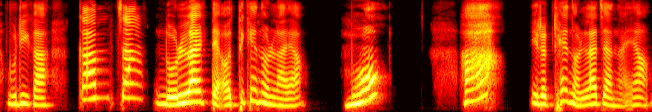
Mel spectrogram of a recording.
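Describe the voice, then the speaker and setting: A woman teaching Chinese pronunciation, patiently demonstrating tones with long drawn-out vowels. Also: on the high side, a bit bright, smooth, dry recording. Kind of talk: pronunciation lesson.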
